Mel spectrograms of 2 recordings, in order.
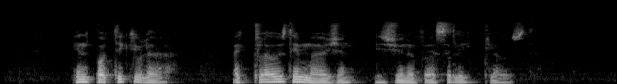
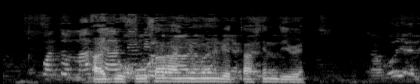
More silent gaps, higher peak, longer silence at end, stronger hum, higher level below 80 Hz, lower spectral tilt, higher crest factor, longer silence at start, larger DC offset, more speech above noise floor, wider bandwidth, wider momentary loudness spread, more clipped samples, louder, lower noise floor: neither; about the same, -4 dBFS vs -4 dBFS; first, 0.95 s vs 0 s; neither; first, -42 dBFS vs -58 dBFS; first, -7.5 dB/octave vs -6 dB/octave; about the same, 22 dB vs 18 dB; first, 0.75 s vs 0.4 s; neither; first, 41 dB vs 24 dB; second, 7.8 kHz vs 11.5 kHz; about the same, 13 LU vs 15 LU; neither; second, -25 LUFS vs -22 LUFS; first, -65 dBFS vs -45 dBFS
